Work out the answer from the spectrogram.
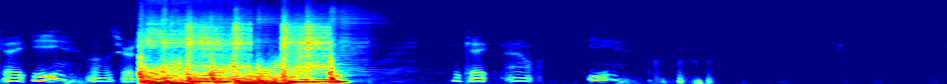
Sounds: speech
music
sampler

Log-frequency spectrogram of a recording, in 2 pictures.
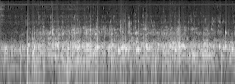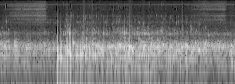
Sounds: gurgling

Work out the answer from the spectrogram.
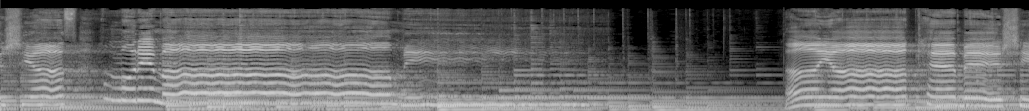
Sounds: music

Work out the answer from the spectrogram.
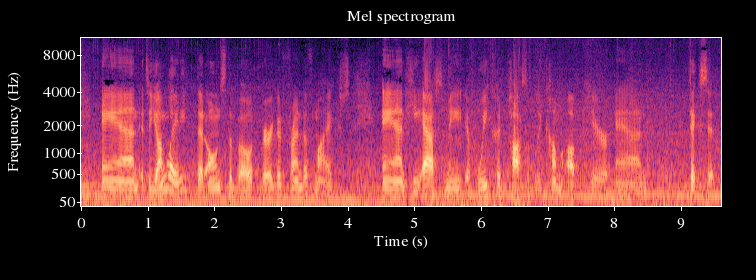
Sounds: speedboat
vehicle
speech

